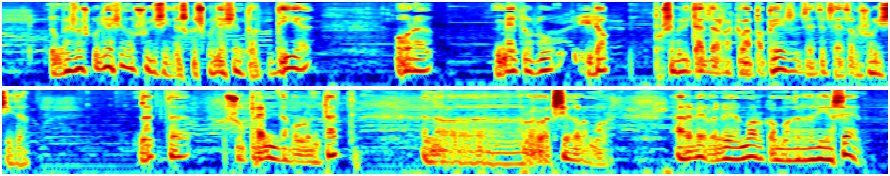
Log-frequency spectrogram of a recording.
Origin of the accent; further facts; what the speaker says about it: Girona, Catalonia, Spain; Jo sóc gironí.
